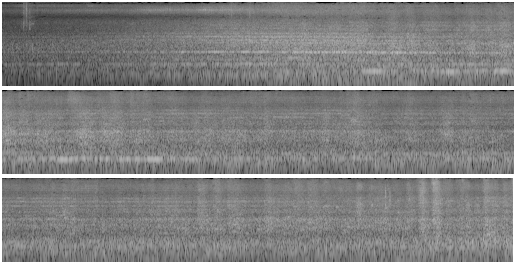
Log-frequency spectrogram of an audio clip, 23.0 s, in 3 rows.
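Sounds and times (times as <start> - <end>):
freight train wheels on rails: 0.1 - 23.0.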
